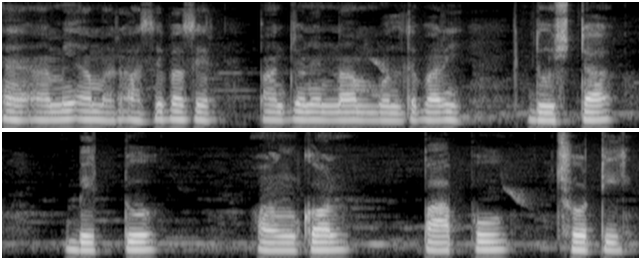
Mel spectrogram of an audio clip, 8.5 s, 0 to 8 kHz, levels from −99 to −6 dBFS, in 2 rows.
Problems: background sounds at intervals, continuous background conversations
